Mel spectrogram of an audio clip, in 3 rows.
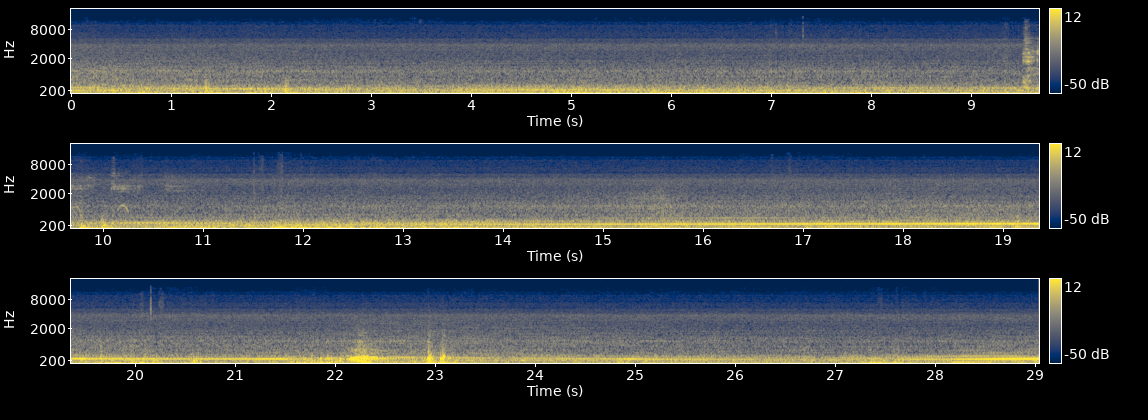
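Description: The 2016 Lamborghini Huracán Spyder's 5.2-litre V10 is running at a steady cruise, heard from the open cockpit. Its note drifts slowly up and down with the throttle, dips with a brief change about three-quarters of the way through, and climbs again near the end. Underneath is a heavy rumble of wind and road noise.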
